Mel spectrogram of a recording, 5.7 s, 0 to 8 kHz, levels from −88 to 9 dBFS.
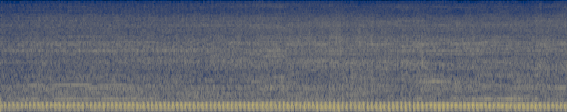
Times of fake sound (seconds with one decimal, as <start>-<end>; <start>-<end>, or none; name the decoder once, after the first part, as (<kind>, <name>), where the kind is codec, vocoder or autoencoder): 2.6-5.7 (codec, SNAC)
